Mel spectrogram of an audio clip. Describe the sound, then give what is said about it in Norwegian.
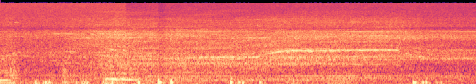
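A robot vacuum cleaner runs steadily at home, a continuous motor whir with a faint high whine and occasional soft bumps and knocks as it moves around. No one speaks. “En støvsuger som driver og kjører rundt der.”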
